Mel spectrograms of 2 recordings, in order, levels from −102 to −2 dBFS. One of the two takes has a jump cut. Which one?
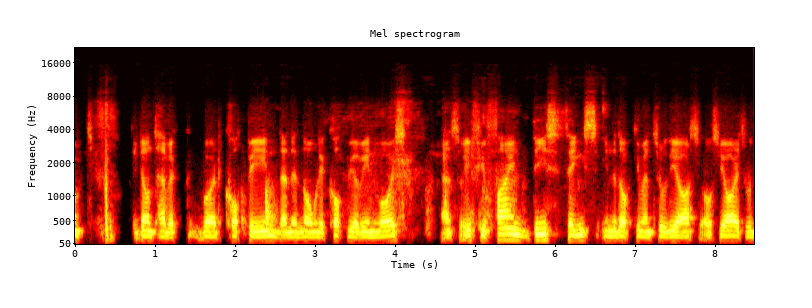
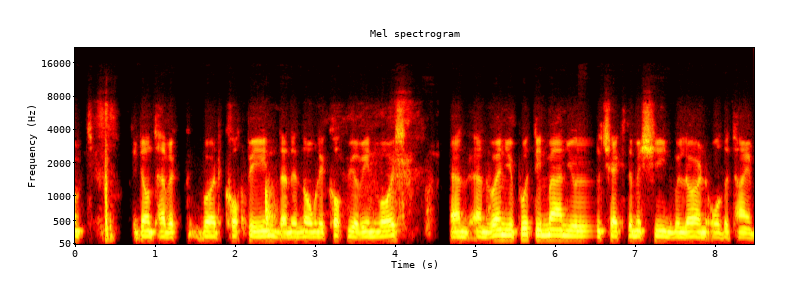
second; 1 cut; at 4.5 s

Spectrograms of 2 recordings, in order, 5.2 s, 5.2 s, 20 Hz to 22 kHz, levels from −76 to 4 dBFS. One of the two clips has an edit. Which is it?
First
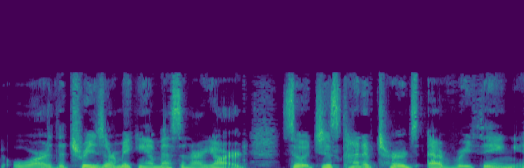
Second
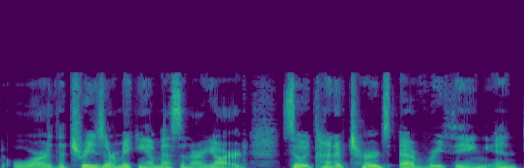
second; 1 cut; at 3.1 s

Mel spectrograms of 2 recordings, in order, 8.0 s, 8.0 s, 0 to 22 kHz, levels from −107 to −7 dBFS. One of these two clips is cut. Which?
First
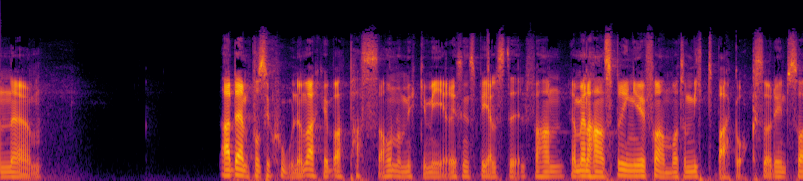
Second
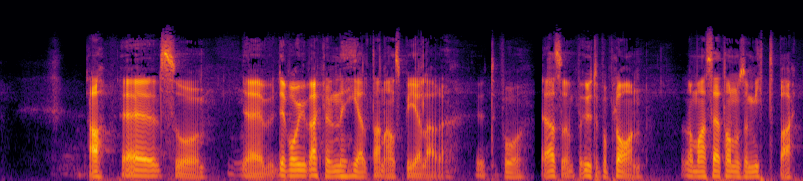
second; 2 cuts; at 1.6 s, 5.3 s

